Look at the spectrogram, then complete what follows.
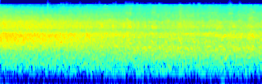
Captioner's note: audience laughing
